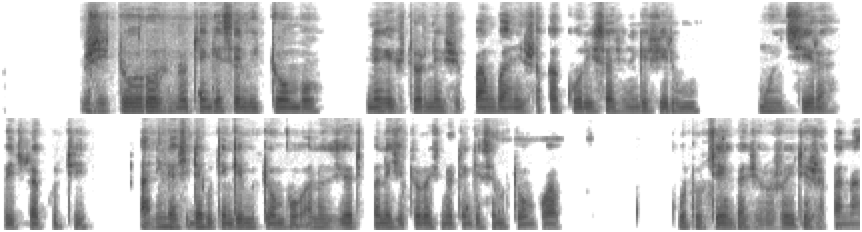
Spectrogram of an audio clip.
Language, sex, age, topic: Ndau, male, 18-24, health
